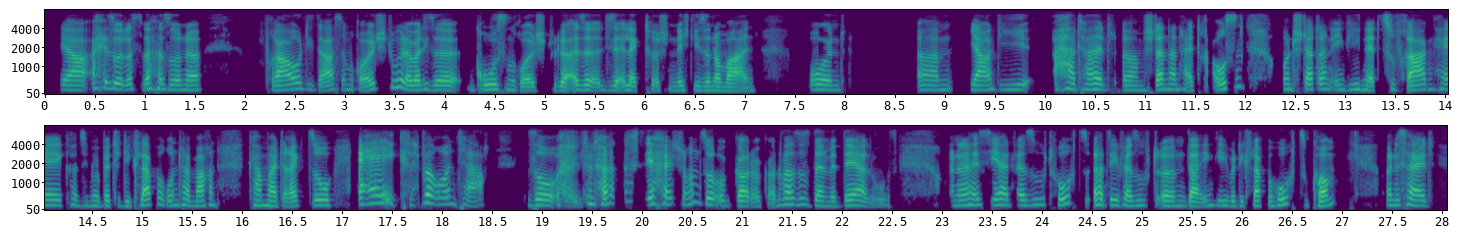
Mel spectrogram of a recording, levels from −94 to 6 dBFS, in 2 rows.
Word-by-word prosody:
Ja, 170 Hz, -1 st, +3 dB
also, 210 Hz, -2 st, +1 dB
das 185 Hz, +2 st, -3 dB
war 195 Hz, -1 st, 0 dB
so 175 Hz, -2 st, -2 dB
'ne 170 Hz, 0 st, +1 dB, 0.7 s
Frau, 170 Hz, +6 st, +3 dB
die 195 Hz, -3 st, -16 dB
saß 170 Hz, +1 st, -1 dB
im 175 Hz, -, -12 dB
Rollstuhl 255 Hz, +9 st, -1 dB
aber 170 Hz, +1 st, +4 dB
diese 165 Hz, -3 st, -1 dB
großen 180 Hz, 0 st, -2 dB
Rollstühle, 145 Hz, -2 st, 0 dB
also, 170 Hz, -4 st, +1 dB
diese 160 Hz, 0 st, -2 dB
elektrischen, 150 Hz, -2 st, -2 dB
nicht 155 Hz, +1 st, -3 dB
diese 155 Hz, -1 st, -4 dB
normalen. 140 Hz, -1 st, +2 dB, 0.5 s
Und, 175 Hz, -2 st, -2 dB, 0.7 s
ähm, 175 Hz, 0 st, -4 dB, 0.2 s
ja 170 Hz, -2 st, +5 dB
und 180 Hz, +1 st, -7 dB
die 180 Hz, -, -8 dB, 0.2 s
hat 200 Hz, -2 st, +1 dB
halt 185 Hz, -1 st, +1 dB
ähm, 165 Hz, -1 st, -4 dB
stand 185 Hz, +3 st, +3 dB
dann 185 Hz, 0 st, -2 dB
halt 155 Hz, -3 st, -3 dB
draußen 210 Hz, +10 st, -1 dB, 0.4 s
und 190 Hz, -1 st, -3 dB
statt 190 Hz, -1 st, +1 dB
dann 195 Hz, 0 st, -1 dB
irgendwie 180 Hz, +2 st, -7 dB
nett 160 Hz, -3 st, +2 dB
zu 190 Hz, -, -2 dB
fragen: 175 Hz, +2 st, +5 dB
„Hey, 190 Hz, 0 st, +2 dB
können 195 Hz, 0 st, -11 dB
Sie 170 Hz, 0 st, -11 dB
mir 175 Hz, 0 st, -6 dB
bitte 180 Hz, 0 st, -2 dB
die 165 Hz, -1 st, -6 dB
Klappe 215 Hz, +7 st, +3 dB
runtermachen“, 185 Hz, 0 st, -1 dB, 0.3 s
kam 185 Hz, -2 st, -2 dB
halt 170 Hz, -1 st, +4 dB
direkt 165 Hz, +3 st, +1 dB
so: 190 Hz, 0 st, +1 dB, 0.3 s
„Ey, 255 Hz, +5 st, +6 dB
Klappe 285 Hz, -, +2 dB
runter!“ 230 Hz, -2 st, -3 dB, 0.5 s
So. 195 Hz, 0 st, +1 dB
Und -, -, -3 dB
dann 250 Hz, -, -3 dB, 0.2 s
dachte 335 Hz, -, -9 dB
ich 225 Hz, +3 st, +4 dB
halt 230 Hz, 0 st, +3 dB
schon 310 Hz, -, -6 dB
so: 220 Hz, -6 st, +1 dB
„Oh -, -, -5 dB
Gott, 175 Hz, -1 st, +4 dB
oh 165 Hz, -, -6 dB
Gott, -, -, -7 dB
was 220 Hz, +1 st, +3 dB
ist 220 Hz, -4 st, -9 dB
denn 175 Hz, -1 st, +3 dB
mit 165 Hz, 0 st, -5 dB
der 185 Hz, 0 st, +6 dB
los?“ 80 Hz, +1 st, -16 dB, 0.6 s
Und 175 Hz, -, -4 dB
dann 195 Hz, +2 st, +3 dB
ist 200 Hz, +2 st, -1 dB
sie 200 Hz, -, +3 dB
halt 200 Hz, -, +2 dB
versucht, 200 Hz, +3 st, -4 dB
hoch 240 Hz, +6 st, +1 dB
zu -, -, -11 dB
hat 210 Hz, 0 st, +4 dB
sie 195 Hz, -1 st, -1 dB
versucht, 185 Hz, -1 st, -1 dB
ähm, 175 Hz, 0 st, +1 dB
da 160 Hz, -1 st, +6 dB
irgendwie 180 Hz, +3 st, -7 dB
über 170 Hz, -1 st, -4 dB
die 170 Hz, -, -8 dB
Klappe 175 Hz, 0 st, +1 dB
hochzukommen, 180 Hz, -5 st, +2 dB, 0.5 s
und 190 Hz, -, 0 dB
ist 190 Hz, -, -4 dB
halt 180 Hz, -1 st, +5 dB
180 Hz, 200 wpm, -27 LUFS, 170-195 Hz, 0.7 s, Ey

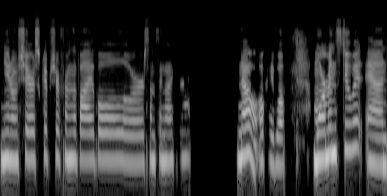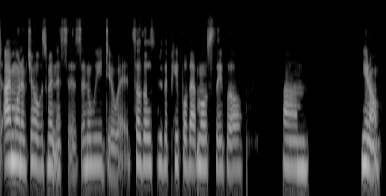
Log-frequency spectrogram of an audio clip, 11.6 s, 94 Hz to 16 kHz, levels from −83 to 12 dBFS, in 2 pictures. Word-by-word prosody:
you 250 Hz, +1 st, +5 dB
know, 245 Hz, 0 st, +2 dB
share 255 Hz, +1 st, 0 dB
a -, -, -2 dB
scripture 265 Hz, +1 st, -3 dB
from 250 Hz, 0 st, +1 dB
the 250 Hz, -, 0 dB
Bible 245 Hz, 0 st, -1 dB
or 230 Hz, 0 st, -4 dB
something 240 Hz, 0 st, -3 dB
like 240 Hz, 0 st, -2 dB
that? 255 Hz, +1 st, -10 dB, 0.7 s
No, 275 Hz, +1 st, +6 dB
okay, 240 Hz, -1 st, -4 dB
well, 220 Hz, -1 st, 0 dB, 0.4 s
Mormons 255 Hz, +4 st, +8 dB
do 320 Hz, 0 st, 0 dB
it, 340 Hz, 0 st, 0 dB
and 220 Hz, -2 st, +2 dB
I'm 235 Hz, +1 st, +6 dB
one 230 Hz, -, +3 dB
of 215 Hz, -, -3 dB
Jehovah's 215 Hz, -1 st, -5 dB
Witnesses, 190 Hz, -4 st, -7 dB
and 215 Hz, +1 st, -4 dB
we 220 Hz, 0 st, -6 dB
do 170 Hz, -4 st, -10 dB
it, 240 Hz, +6 st, -13 dB
so, 230 Hz, -, -3 dB
those 220 Hz, -1 st, -4 dB
are -, -, -5 dB
the 210 Hz, -, -8 dB
people 220 Hz, -1 st, -7 dB
that 205 Hz, -1 st, -1 dB
mostly 210 Hz, -1 st, -3 dB
will, 195 Hz, +1 st, -6 dB, 0.6 s
um, 200 Hz, -2 st, -3 dB, 0.8 s
you 225 Hz, -2 st, +4 dB
know, 185 Hz, -2 st, +1 dB
230 Hz, 200 wpm, -24 LUFS, 215-250 Hz, 0.8 s, Mormons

